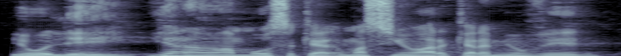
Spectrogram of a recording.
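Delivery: usual speaking voice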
